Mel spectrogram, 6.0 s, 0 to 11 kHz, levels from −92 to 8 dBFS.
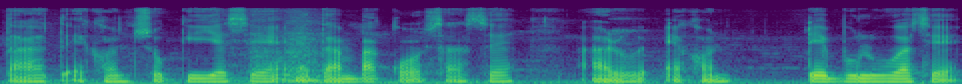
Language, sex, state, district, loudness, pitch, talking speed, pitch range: Assamese, male, Assam, Sonitpur, -17 LUFS, 115 Hz, 120 wpm, 115-120 Hz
